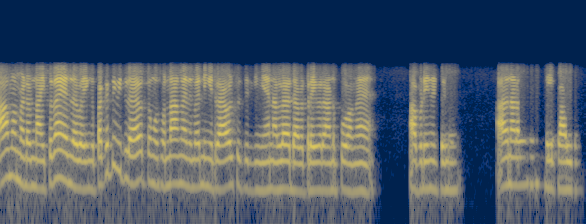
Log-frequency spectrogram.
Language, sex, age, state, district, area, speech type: Tamil, female, 30-45, Tamil Nadu, Tiruvarur, rural, conversation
